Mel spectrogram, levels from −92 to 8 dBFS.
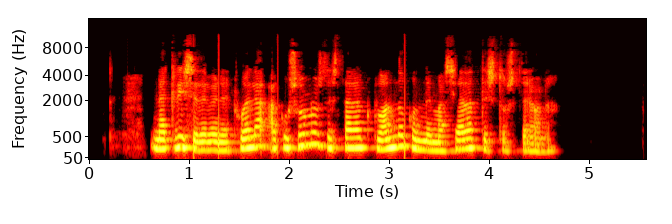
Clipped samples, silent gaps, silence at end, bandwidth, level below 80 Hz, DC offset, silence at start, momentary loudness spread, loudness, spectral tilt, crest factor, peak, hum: under 0.1%; none; 0.9 s; 7.6 kHz; -58 dBFS; under 0.1%; 0.65 s; 12 LU; -15 LUFS; -6 dB/octave; 16 dB; 0 dBFS; none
